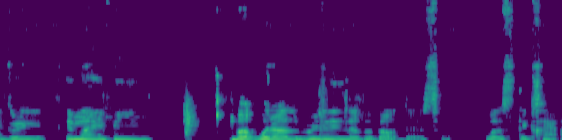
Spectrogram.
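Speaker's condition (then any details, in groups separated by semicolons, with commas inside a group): Cerebral palsy; since birth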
